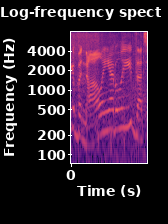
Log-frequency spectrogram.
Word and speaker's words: Benelli: It's like a Benali. I believe that's it's based off of the Benali shotgun. Benelli. Benali. Benelli. Benoli. Am I pronouncing that wrong? That's so unlike me. Like Ellie, Benelli.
